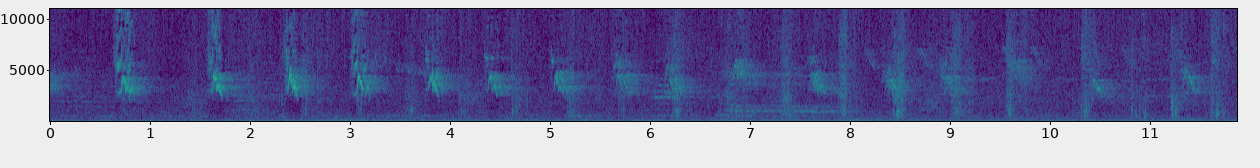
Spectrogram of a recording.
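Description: bird calling nearby

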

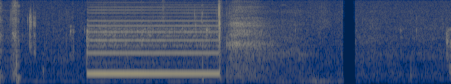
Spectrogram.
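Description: telephone line tone

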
